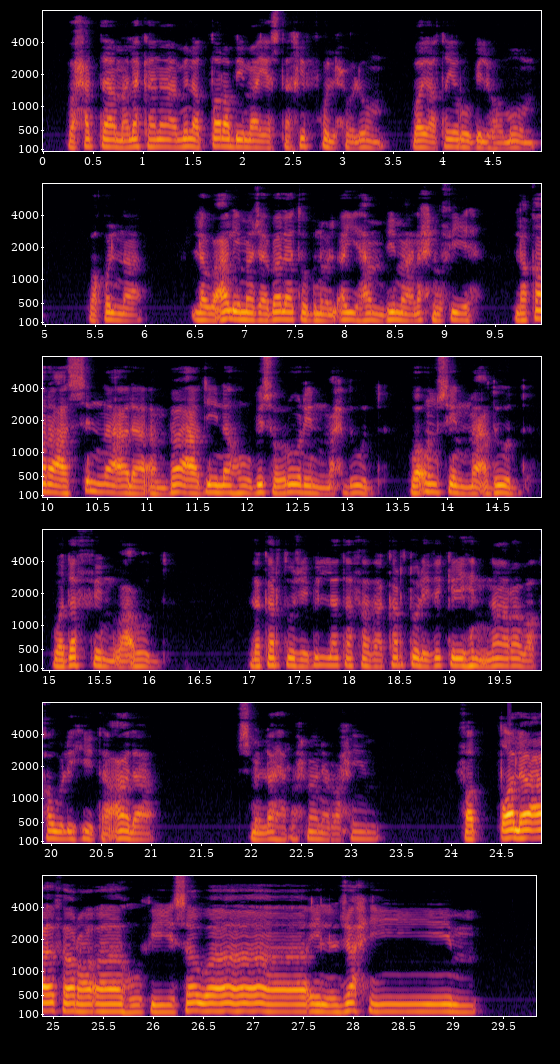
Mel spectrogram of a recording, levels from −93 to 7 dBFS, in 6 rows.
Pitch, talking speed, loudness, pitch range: 150 Hz, 90 wpm, -20 LUFS, 140-155 Hz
